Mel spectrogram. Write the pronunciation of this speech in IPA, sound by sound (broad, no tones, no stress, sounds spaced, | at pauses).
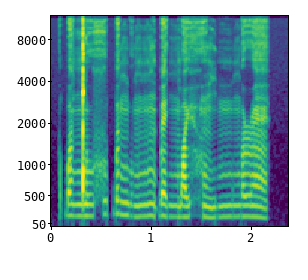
ɓ ʌ ŋ͡ǃ u xʷ i ɓ ə ŋ u ŋʷ ə ŋʷ ə̃ ɓ ɛ i̯ ŋ͡m ɑ y̯ h ũ ɡ mː ɪ ŋ ʌ ɹ ɛ̃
